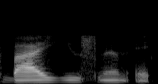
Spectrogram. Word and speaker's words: BuyUSlimX: By US Limex? – It's pronounced Bayou Slim X.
